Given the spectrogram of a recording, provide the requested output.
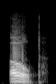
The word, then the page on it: OAP: American English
